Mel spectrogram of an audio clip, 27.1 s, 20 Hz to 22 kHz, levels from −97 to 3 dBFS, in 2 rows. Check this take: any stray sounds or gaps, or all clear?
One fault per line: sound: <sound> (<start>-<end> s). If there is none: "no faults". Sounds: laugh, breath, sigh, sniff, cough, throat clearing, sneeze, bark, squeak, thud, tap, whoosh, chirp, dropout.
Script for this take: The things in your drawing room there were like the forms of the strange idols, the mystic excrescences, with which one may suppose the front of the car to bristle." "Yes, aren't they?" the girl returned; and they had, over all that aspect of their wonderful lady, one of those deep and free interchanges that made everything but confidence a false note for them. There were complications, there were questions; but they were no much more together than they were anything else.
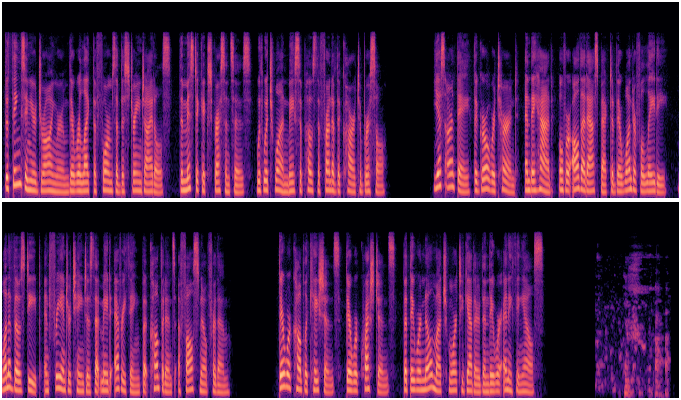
sound: laugh (25.4-26.9 s)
